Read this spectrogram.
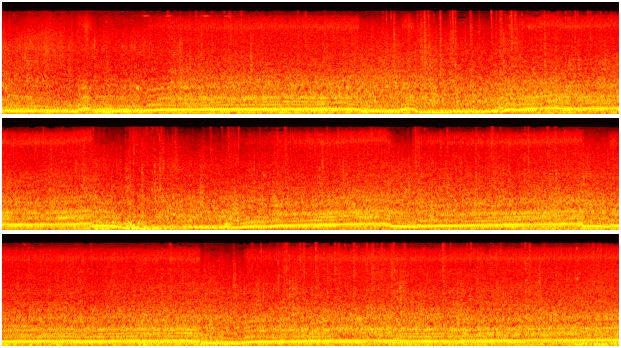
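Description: An engine revs hard and drops as gears shift.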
